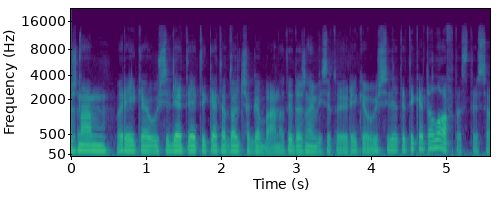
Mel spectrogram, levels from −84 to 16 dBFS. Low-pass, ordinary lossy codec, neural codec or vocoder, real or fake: 14.4 kHz; Opus, 64 kbps; none; real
